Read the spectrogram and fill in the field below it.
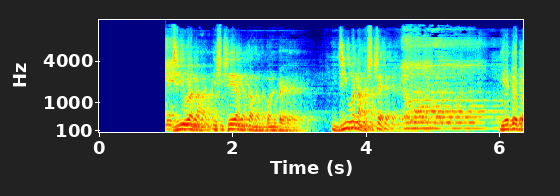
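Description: An older man speaks with animation nearby.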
